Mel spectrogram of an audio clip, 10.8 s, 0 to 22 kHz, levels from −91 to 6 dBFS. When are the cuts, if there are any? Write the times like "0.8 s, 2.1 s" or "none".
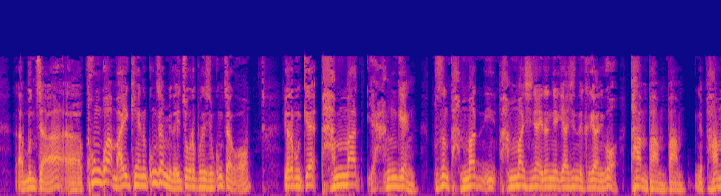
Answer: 4.8 s, 6.3 s, 9.4 s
